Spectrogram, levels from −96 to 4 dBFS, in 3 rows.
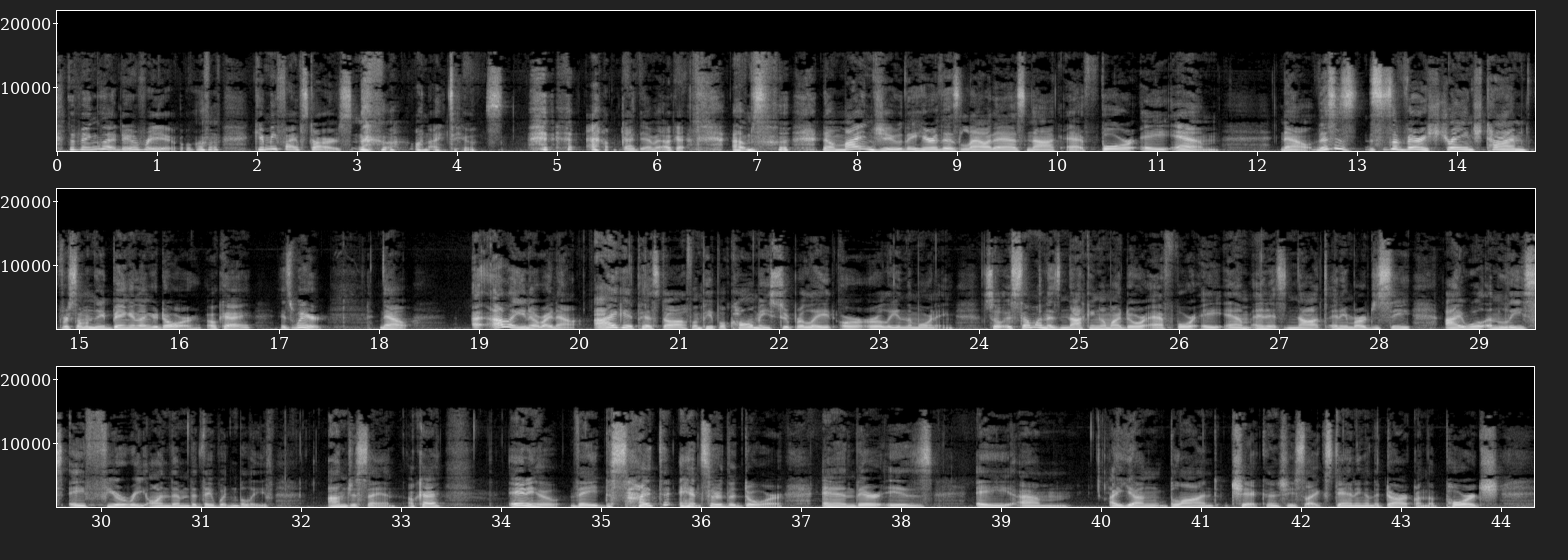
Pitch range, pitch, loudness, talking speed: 170-270 Hz, 190 Hz, -21 LUFS, 175 wpm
